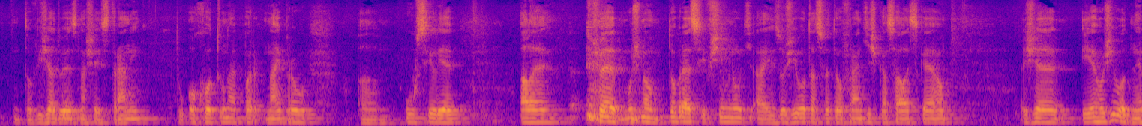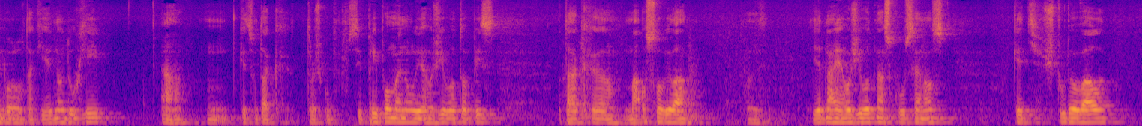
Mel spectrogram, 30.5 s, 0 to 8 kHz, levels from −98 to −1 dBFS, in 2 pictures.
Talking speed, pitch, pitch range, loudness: 95 wpm, 95 Hz, 90-100 Hz, -32 LUFS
